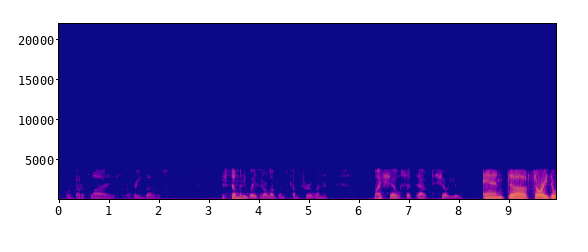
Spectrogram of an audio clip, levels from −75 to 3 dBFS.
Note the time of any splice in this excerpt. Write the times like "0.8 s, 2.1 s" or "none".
8.4 s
